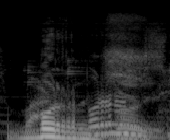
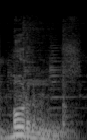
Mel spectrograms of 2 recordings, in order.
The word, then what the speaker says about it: Burns: Burns. – Como si uno arrancara la moto. Burns.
